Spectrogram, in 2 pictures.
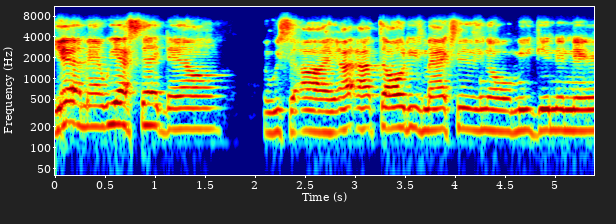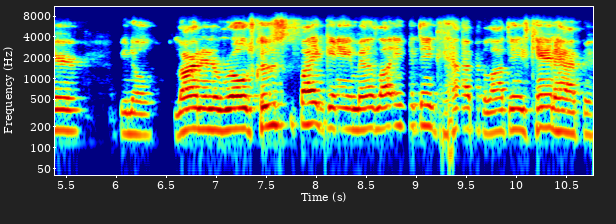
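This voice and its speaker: An American accent comes through at a fairly quick pace with monotone, flat intonation. Audible room echo is present. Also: man, high pitch for a man. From Chicago. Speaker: MMA fighter; interviewee. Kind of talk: casual interview. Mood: relaxed, candid. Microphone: video call.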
